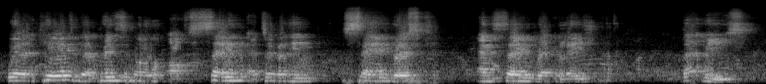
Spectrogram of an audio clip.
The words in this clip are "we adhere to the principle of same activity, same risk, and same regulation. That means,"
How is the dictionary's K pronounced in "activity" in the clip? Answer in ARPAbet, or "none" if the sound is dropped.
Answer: none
